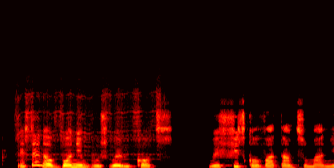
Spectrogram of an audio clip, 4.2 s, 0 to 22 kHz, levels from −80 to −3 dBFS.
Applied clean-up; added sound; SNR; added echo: neural mask model RNNoise.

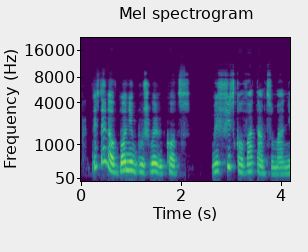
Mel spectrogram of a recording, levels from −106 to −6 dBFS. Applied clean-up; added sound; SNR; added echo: neural mask model Resemble Enhance denoiser.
